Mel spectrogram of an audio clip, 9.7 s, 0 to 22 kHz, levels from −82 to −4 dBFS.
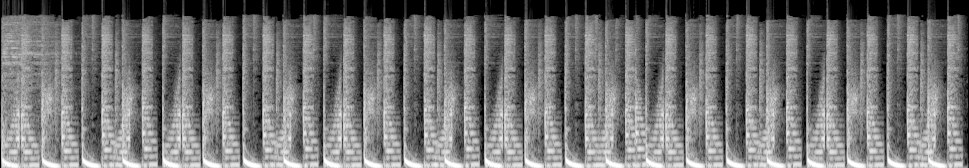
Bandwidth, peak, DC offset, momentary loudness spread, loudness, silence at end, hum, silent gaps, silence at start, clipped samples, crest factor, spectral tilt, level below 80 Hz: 16 kHz; 0 dBFS; under 0.1%; 1 LU; -9 LUFS; 0.05 s; none; none; 0 s; 0.8%; 8 dB; -4.5 dB/octave; -12 dBFS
